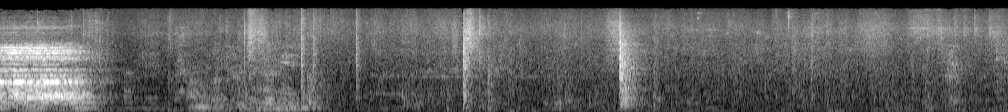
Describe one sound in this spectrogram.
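Footsteps and shuffling sound as people walk about.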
